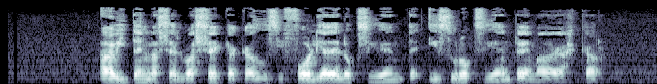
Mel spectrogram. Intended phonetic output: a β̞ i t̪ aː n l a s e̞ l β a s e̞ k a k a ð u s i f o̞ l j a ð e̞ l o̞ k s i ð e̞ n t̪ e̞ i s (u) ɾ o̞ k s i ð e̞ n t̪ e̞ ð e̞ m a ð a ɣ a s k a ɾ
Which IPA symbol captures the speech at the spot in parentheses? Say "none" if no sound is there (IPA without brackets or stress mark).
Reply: u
